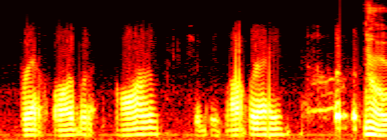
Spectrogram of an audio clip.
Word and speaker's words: Favre: Like Brett Favre should be Favre. Oh, right. Those kind of things, like Brett Favre, not Favre. Because the letters backwards, they're letters backwards.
